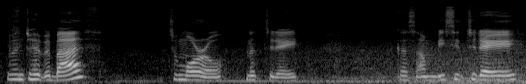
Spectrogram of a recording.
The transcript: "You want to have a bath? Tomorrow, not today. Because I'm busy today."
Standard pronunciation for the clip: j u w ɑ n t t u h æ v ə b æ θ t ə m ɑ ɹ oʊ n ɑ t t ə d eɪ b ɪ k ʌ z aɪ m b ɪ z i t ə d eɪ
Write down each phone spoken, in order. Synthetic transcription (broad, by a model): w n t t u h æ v ə b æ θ t ə m ɑ ɹ oʊ n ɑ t t ə d eɪ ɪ k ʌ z aɪ m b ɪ s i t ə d eɪ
